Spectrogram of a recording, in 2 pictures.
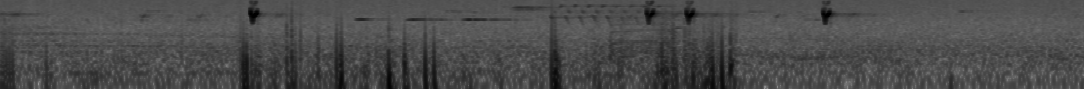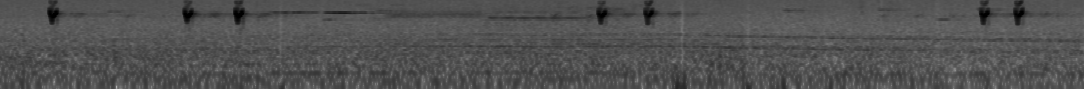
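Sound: bird chirping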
